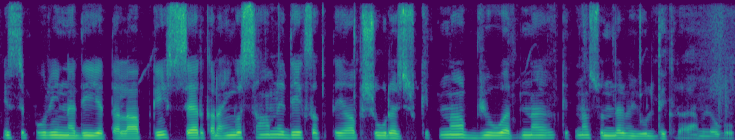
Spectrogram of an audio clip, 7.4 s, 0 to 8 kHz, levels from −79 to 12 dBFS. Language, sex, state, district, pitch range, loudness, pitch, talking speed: Hindi, male, Madhya Pradesh, Katni, 140-150 Hz, -16 LUFS, 145 Hz, 230 wpm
